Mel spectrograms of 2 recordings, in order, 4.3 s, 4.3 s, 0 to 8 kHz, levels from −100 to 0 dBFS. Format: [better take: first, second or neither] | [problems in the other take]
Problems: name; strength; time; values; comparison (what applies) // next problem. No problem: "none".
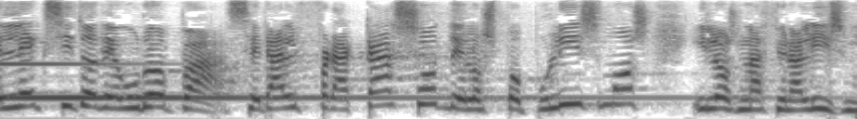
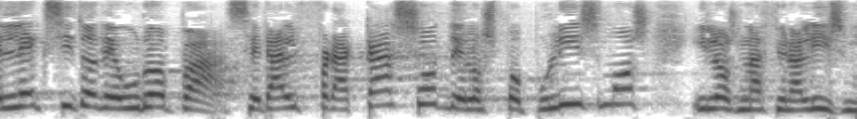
second | background sound (Glass); 8 dB below the speech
